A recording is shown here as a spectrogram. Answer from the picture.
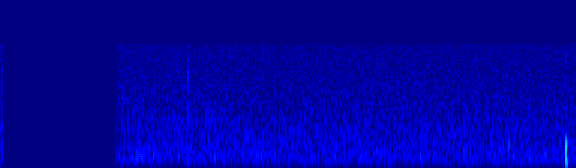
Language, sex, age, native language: Icelandic, female, 40-49, Icelandic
